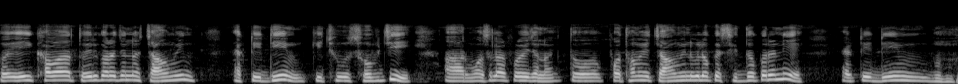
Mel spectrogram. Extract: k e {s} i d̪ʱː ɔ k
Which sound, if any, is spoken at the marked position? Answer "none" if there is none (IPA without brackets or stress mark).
s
